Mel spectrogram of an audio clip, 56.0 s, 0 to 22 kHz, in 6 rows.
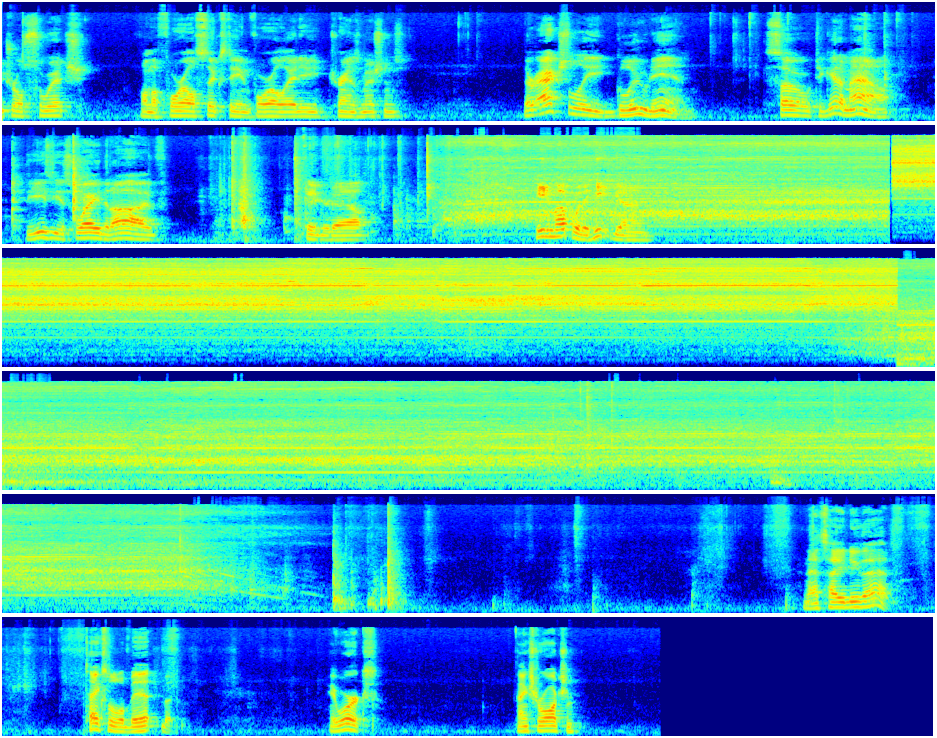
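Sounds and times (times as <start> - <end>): heat gun blowing: 13.6 - 40.6.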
